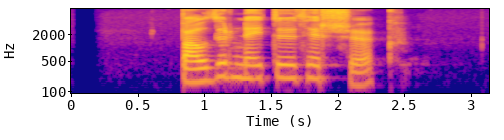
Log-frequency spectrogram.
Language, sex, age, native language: Icelandic, female, 30-39, Icelandic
